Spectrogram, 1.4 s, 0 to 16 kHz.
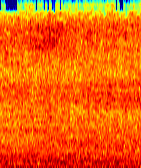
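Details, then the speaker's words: C4 Corvette V8 at idle with a burnt hole in the muffler. Loud, deep, coarse, steady rumble like a dump truck as exhaust escapes through the holed muffler. Exhaust leak. "it sounds like a dump truck because the muffler has a burnt hole in it so essentially"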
